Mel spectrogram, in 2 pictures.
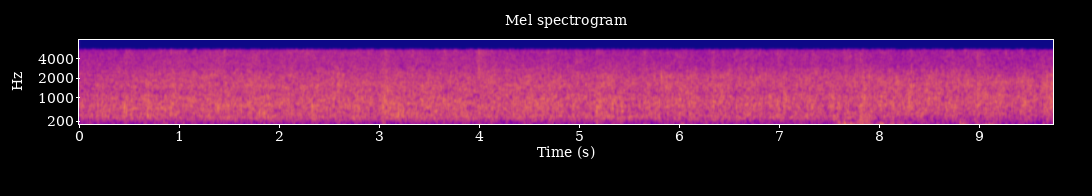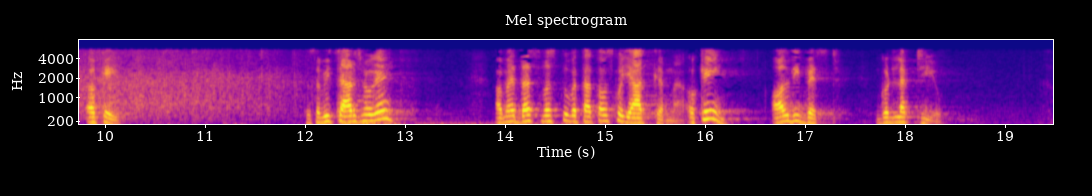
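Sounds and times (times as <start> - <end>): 
audience clapping: 0.0 - 12.6
speech: 9.8 - 10.3, 12.0 - 13.0, 13.9 - 18.5.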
